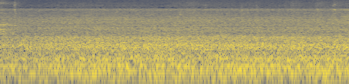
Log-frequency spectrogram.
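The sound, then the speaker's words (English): A tractor harrowing dirt in a field, its engine giving off a steady, heavy low rumble that drones on without a break, fairly loud, with no voices. “It's harrowing.”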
